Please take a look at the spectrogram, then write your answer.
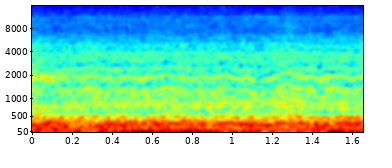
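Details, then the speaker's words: New Trane (WaterFurnace-built) geothermal unit after five-minute startup delay: low, steady, even hum with no knocks or rattles; the compressor runs so quietly it is barely audible, healthy. "keep in mind this units got a compressor in it and we can barely hear it"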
